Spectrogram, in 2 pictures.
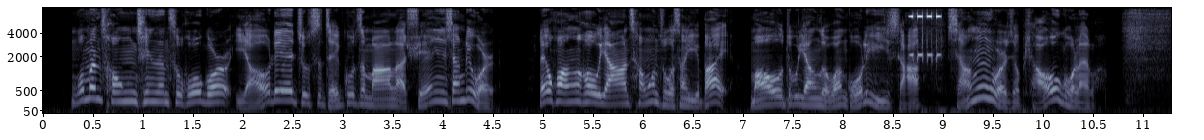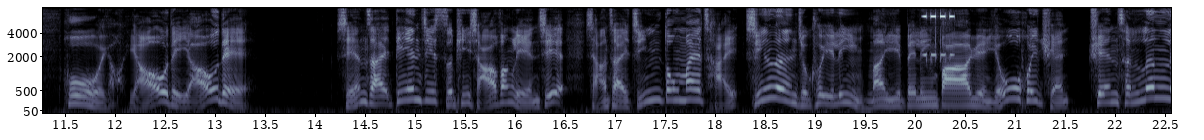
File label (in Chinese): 重庆方言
